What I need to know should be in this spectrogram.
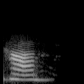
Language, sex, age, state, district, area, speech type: Sindhi, female, 18-30, Madhya Pradesh, Katni, urban, conversation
